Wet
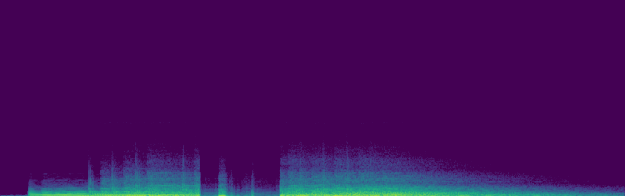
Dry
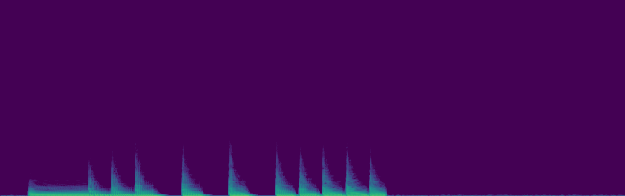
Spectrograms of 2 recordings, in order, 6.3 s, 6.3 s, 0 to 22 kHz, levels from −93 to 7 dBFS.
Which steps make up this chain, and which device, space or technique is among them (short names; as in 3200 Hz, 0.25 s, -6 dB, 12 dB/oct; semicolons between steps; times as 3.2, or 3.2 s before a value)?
cave (echo 0.315 s -18 dB; reverb RT60 3.2 s, pre-delay 0.115 s, DRR -8.5 dB); 1.99–2.8 gate -12 dBFS, range -36 dB; gain +2.5 dB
